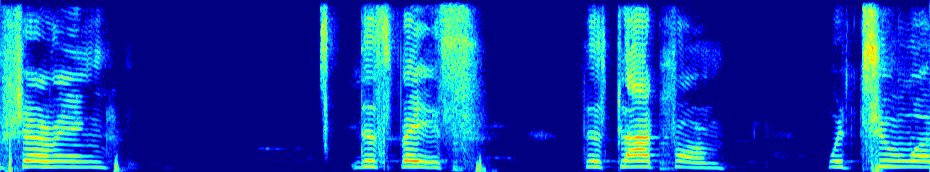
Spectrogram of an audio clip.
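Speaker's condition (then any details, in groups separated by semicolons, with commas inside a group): Cerebral palsy; present from birth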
